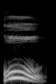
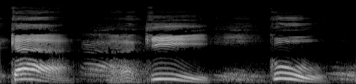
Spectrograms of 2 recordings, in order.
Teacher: Dekat dengan anak tekak. Maknanya pangkal lidah. · Shown in: first take · Term: huruf Qaf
